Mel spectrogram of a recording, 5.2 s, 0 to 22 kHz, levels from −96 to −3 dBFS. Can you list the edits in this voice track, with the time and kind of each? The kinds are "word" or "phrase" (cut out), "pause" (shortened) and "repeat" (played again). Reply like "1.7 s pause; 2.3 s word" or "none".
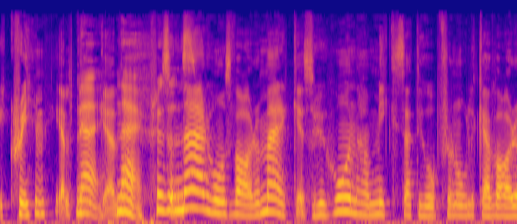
2.3 s phrase; 3.1 s phrase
